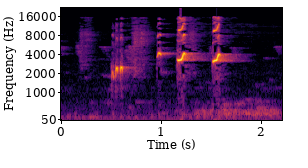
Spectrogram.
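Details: Sooty-headed bulbul, a lively singing bird, recorded as a training lure: three short, clear whistled notes, each rising higher than the one before, then a soft low rumble in the background.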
